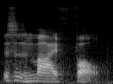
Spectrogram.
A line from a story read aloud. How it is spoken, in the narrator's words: Johnny said in a miserable voice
